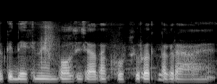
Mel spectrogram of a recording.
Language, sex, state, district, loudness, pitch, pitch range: Hindi, male, Bihar, West Champaran, -19 LUFS, 130 Hz, 125-130 Hz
